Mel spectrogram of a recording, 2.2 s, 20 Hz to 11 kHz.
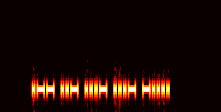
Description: Morse code, heard as a keyed tone, about 51 wpm, 700 Hz. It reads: WUVV6
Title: Five Challenging Letter-Number Combinations 50wpm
